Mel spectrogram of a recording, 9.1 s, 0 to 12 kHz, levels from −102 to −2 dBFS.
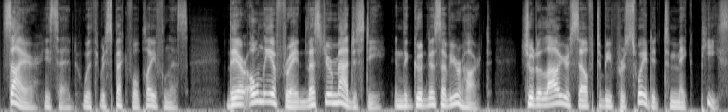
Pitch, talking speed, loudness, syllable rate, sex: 135 Hz, 185 wpm, -19 LUFS, 5.4 syllables/s, male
